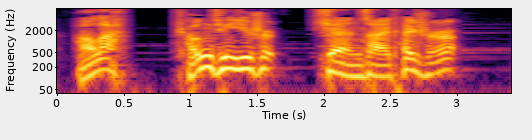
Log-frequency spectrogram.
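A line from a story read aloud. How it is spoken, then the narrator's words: Loud shout. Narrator (Chinese): 李靖 大声的喊着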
